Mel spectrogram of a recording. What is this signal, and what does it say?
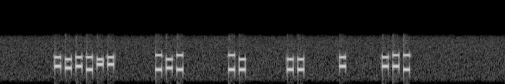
DTMF, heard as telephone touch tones, dialled by machine, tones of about 60 ms. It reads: 8482*0 343 31 11 8 893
